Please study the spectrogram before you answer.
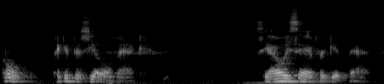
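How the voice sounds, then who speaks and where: A man's voice: mid-range voice, lively intonation, a little fast, warm tone. A man giving casual live commentary on a solo board game, thinking aloud and explaining each move to viewers.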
